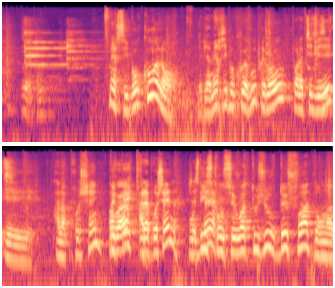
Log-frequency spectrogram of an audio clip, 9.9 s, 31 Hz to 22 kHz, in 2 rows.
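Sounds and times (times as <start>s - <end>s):
mobile phone ringtone imitating a railway station bell: 0.3s - 1.6s
speech: 1.6s - 9.9s.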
